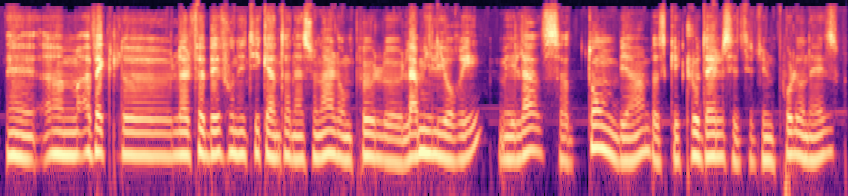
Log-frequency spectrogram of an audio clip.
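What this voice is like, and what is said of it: Slight foreign accent in French. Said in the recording (French): “avec le petit reste d'accent qui reste. Oui, l'accent restera toujours.”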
